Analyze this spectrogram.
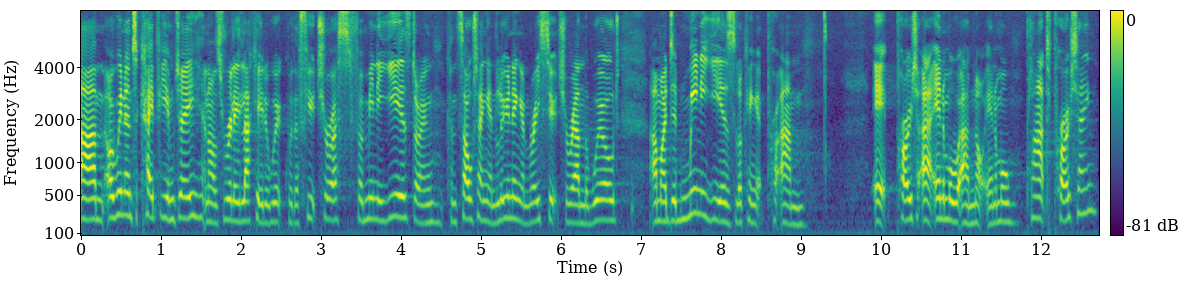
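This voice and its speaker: This speaker has a New Zealand accent and talks at a fairly quick pace. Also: woman, fairly high pitch for a woman. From New Zealand, west coast of the South Island. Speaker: conference speaker, agribusiness consultant. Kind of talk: conference talk. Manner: fast; animated.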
